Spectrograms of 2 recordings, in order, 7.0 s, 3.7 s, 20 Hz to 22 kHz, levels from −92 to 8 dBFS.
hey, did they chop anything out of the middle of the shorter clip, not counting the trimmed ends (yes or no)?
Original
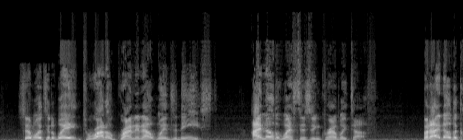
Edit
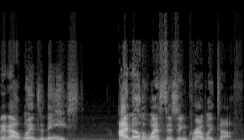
no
